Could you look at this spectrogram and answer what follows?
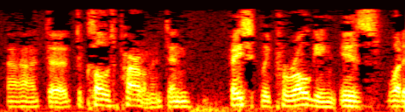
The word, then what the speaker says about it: proroguing: Now, what exactly is proroguing parliament? – Proroguing. – Yeah. – It's pronounced. It's kind of pronounced like pierogi.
